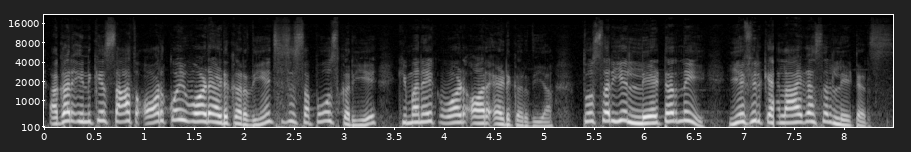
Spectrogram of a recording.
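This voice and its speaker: High-voiced teacher quizzing his class. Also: animated, moderate pace, hardly any pauses. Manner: repetitive, quizzing with rhetorical questions. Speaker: English teacher. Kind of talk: classroom lesson. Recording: echoey hall, tinny phone-like sound.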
